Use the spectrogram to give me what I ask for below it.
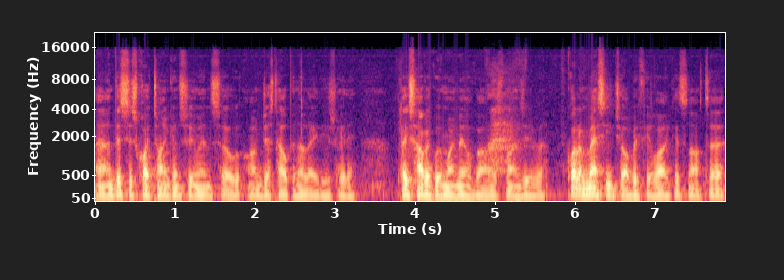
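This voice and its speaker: A man talks fairly quickly with a South Wales accent. His very deep, low voice stays monotone and flat. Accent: South Wales (Cardiff). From Wales, Cardiff. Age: 60s. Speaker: football club kit man. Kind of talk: documentary interview. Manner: hesitant, repeats words.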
